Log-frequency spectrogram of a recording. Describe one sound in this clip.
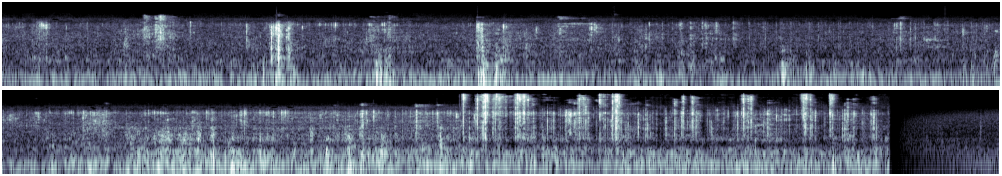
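A small fire crackles and pops.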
